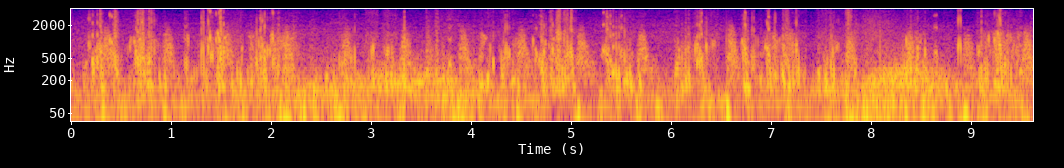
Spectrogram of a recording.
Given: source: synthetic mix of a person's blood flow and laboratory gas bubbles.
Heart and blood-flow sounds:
Doppler ultrasound of blood flow; subclavian vein
0.09-0.51 s: bubbles
0.55-0.98 s: bubbles
1.11-2.29 s: bubbles
2.54-2.89 s: bubbles
2.93-3.07 s: bubbles
3.10-3.50 s: bubbles
3.54-3.84 s: bubbles
4.05-4.50 s: bubbles
4.58-5.08 s: bubbles
5.28-5.75 s: bubbles
6.01-6.49 s: bubbles
6.67-7.35 s: bubbles
7.43-7.98 s: bubbles
8.29-8.58 s: bubbles
8.62-8.68 s: bubbles
8.71-8.81 s: bubbles
8.84-8.94 s: bubbles
9.04-9.53 s: bubbles
From the record:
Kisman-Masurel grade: 342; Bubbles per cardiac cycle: rolling drumbeat, 9 or more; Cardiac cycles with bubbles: 100%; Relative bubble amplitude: moderate (0.250 to 0.450); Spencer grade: 3 (all of the cardiac periods contain showers or single bubble signals, but not dominating or overriding the cardiac motion signals); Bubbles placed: anywhere in the cardiac cycle

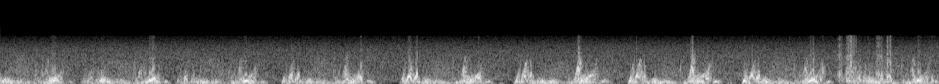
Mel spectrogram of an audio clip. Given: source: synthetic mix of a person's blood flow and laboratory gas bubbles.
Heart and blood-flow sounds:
Doppler ultrasound of blood flow; precordium
8.20-8.30 s: bubbles
8.36-8.96 s: bubbles
9.29-9.39 s: bubbles
From the record:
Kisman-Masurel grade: 213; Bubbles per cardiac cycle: several, 3 to 8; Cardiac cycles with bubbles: 1 to 10%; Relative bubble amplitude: loud (0.450 to 0.775); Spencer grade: 1 (occasional bubble signal discernible with the cardiac motion signal, with majority of cardiac periods free of bubbles); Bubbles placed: only in the low amplitude regions of the cardiac cycle

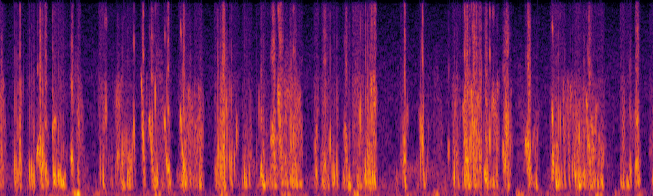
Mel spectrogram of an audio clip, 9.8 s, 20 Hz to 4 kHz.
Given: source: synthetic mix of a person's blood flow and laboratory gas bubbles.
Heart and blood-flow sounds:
Doppler ultrasound of blood flow; subclavian vein
0.00-0.10 s: bubbles
0.18-0.36 s: bubbles
0.40-0.75 s: bubbles
0.78-1.22 s: bubbles
1.47-2.05 s: bubbles
2.10-2.57 s: bubbles
2.67-3.07 s: bubbles
3.20-3.78 s: bubbles
3.85-4.55 s: bubbles
4.71-5.67 s: bubbles
6.00-6.12 s: bubbles
6.27-6.44 s: bubbles
6.71-7.71 s: bubbles
7.85-8.11 s: bubbles
8.24-9.08 s: bubbles
9.30-9.62 s: bubbles
9.73-9.81 s: bubbles
From the record:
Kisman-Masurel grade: 444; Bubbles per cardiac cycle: continuous sound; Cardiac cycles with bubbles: 100%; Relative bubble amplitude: maximal (0.775 to 0.999); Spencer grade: 4 (maximum detectable bubble signal sounding continuously throughout systole and diastole of every cardiac period, and overriding the amplitude of the normal cardiac signals); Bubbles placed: anywhere in the cardiac cycle

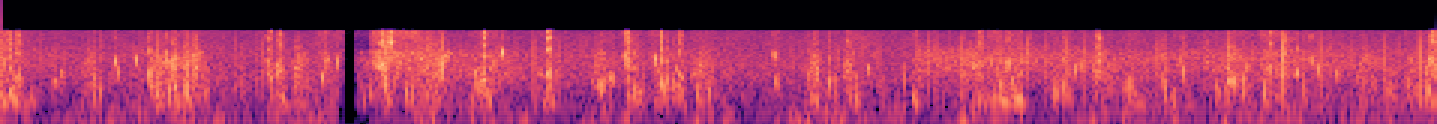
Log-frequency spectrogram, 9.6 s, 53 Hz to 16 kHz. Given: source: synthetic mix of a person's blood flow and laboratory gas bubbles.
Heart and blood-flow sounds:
Doppler ultrasound of blood flow; subclavian vein
0.00-0.26 s: bubbles
0.34-0.45 s: bubbles
0.60-0.68 s: bubbles
0.73-0.83 s: bubbles
0.88-1.41 s: bubbles
1.76-2.04 s: bubbles
2.11-2.29 s: bubbles
2.37-2.82 s: bubbles
2.88-3.02 s: bubbles
3.11-3.38 s: bubbles
3.58-3.75 s: bubbles
3.96-4.09 s: bubbles
4.14-4.77 s: bubbles
5.13-5.22 s: bubbles
5.36-5.85 s: bubbles
6.07-6.15 s: bubbles
6.44-6.86 s: bubbles
6.99-7.24 s: bubbles
7.29-7.35 s: bubbles
7.46-7.64 s: bubbles
7.75-8.36 s: bubbles
8.39-8.82 s: bubbles
8.88-8.96 s: bubbles
9.23-9.59 s: bubbles
From the record:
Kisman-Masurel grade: 342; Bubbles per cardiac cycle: rolling drumbeat, 9 or more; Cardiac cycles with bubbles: 100%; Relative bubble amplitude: moderate (0.250 to 0.450); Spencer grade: 3 (all of the cardiac periods contain showers or single bubble signals, but not dominating or overriding the cardiac motion signals); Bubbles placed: anywhere in the cardiac cycle

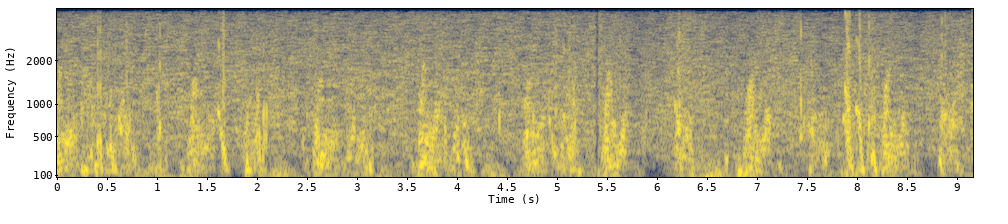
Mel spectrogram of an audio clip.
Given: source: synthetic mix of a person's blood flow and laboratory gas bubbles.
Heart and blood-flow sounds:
Doppler ultrasound of blood flow; precordium
0.22-0.90 s: bubbles
0.98-1.13 s: bubbles
1.60-1.75 s: bubbles
1.88-2.14 s: bubbles
2.46-2.50 s: bubbles
2.57-2.63 s: bubbles
3.07-3.21 s: bubbles
3.86-4.22 s: bubbles
4.40-4.47 s: bubbles
4.70-4.82 s: bubbles
4.92-5.31 s: bubbles
5.84-5.93 s: bubbles
6.17-6.32 s: bubbles
6.68-6.75 s: bubbles
7.42-8.27 s: bubbles
8.82-8.92 s: bubbles
9.13-9.17 s: bubbles
From the record:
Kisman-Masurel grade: 232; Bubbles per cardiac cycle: several, 3 to 8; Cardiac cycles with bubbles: 50 to 99%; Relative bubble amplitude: moderate (0.250 to 0.450); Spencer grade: 3 (all of the cardiac periods contain showers or single bubble signals, but not dominating or overriding the cardiac motion signals); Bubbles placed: only in the low amplitude regions of the cardiac cycle

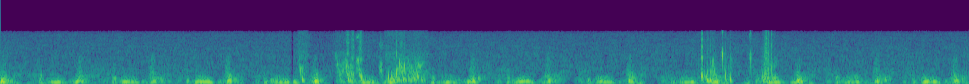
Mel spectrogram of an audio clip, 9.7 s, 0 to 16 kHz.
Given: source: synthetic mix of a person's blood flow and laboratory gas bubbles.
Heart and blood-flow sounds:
Doppler ultrasound of blood flow; precordium
2.97-3.10 s: bubbles
3.34-3.67 s: bubbles
3.78-4.28 s: bubbles
6.97-7.35 s: bubbles
7.49-7.52 s: bubbles
7.59-7.79 s: bubbles
From the record:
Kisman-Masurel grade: 222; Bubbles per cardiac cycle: several, 3 to 8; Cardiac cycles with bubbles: 10 to 50%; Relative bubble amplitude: moderate (0.250 to 0.450); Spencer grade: 2 (many but less than half of the cardiac periods contain bubble signals, singularly or in groups); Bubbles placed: anywhere in the cardiac cycle

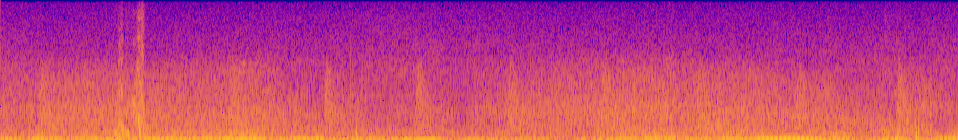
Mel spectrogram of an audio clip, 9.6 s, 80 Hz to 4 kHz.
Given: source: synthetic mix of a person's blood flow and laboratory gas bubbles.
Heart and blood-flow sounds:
Doppler ultrasound of blood flow; subclavian vein
1.12-1.48 s: bubbles
From the record:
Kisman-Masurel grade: 212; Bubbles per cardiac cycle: several, 3 to 8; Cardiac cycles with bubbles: 1 to 10%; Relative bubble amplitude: moderate (0.250 to 0.450); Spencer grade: 1 (occasional bubble signal discernible with the cardiac motion signal, with majority of cardiac periods free of bubbles); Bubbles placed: anywhere in the cardiac cycle

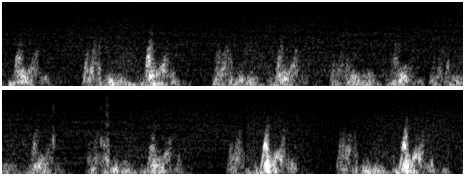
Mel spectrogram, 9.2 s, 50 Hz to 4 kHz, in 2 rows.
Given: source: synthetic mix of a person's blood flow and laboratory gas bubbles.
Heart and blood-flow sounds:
Doppler ultrasound of blood flow; precordium
5.10-5.14 s: bubbles
5.58-5.69 s: bubbles
From the record:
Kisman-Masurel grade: 111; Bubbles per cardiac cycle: 1 to 2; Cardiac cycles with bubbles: 1 to 10%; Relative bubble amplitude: barely perceptible (0.100 to 0.250); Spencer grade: 1 (occasional bubble signal discernible with the cardiac motion signal, with majority of cardiac periods free of bubbles); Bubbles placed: only in the low amplitude regions of the cardiac cycle

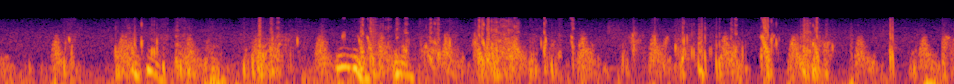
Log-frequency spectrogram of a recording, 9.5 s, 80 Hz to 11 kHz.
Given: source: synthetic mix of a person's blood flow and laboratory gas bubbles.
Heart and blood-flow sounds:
Doppler ultrasound of blood flow; subclavian vein
0.60-0.76 s: bubbles
1.12-1.45 s: bubbles
1.49-1.68 s: bubbles
1.74-2.24 s: bubbles
2.40-3.02 s: bubbles
3.19-3.29 s: bubbles
3.42-3.47 s: bubbles
3.52-4.11 s: bubbles
4.19-4.59 s: bubbles
4.71-5.23 s: bubbles
5.29-5.63 s: bubbles
5.70-5.78 s: bubbles
6.19-6.47 s: bubbles
6.51-6.59 s: bubbles
6.63-6.71 s: bubbles
6.75-7.25 s: bubbles
7.29-7.46 s: bubbles
7.57-7.80 s: bubbles
7.96-8.37 s: bubbles
8.87-8.97 s: bubbles
9.08-9.19 s: bubbles
9.42-9.55 s: bubbles
From the record:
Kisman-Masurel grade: 242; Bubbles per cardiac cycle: several, 3 to 8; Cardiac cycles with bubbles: 100%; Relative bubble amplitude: moderate (0.250 to 0.450); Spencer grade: 3 (all of the cardiac periods contain showers or single bubble signals, but not dominating or overriding the cardiac motion signals); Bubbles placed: anywhere in the cardiac cycle

